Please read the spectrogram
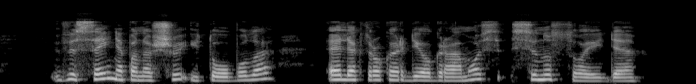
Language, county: Lithuanian, Alytus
